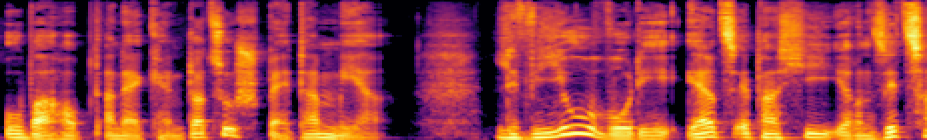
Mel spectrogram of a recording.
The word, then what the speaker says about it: Lviv: Lviv ist der ukrainische Name, auf Englisch wird er Lviv ausgesprochen. Die Stadt ist auch bekannt als Lemberg oder auf Polnisch als Lwów.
